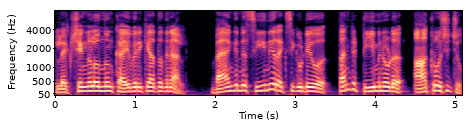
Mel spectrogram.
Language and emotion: Malayalam, angry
